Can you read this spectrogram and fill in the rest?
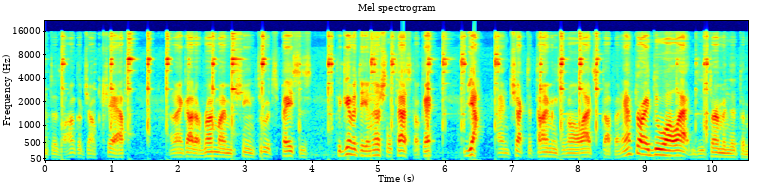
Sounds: speech

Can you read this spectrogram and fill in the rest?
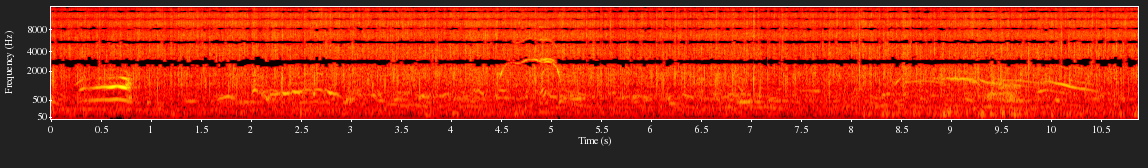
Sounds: water, speech

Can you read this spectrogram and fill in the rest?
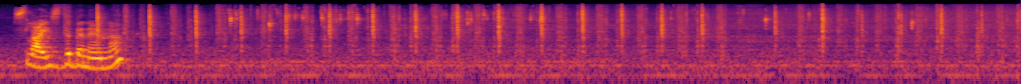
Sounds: frying (food)

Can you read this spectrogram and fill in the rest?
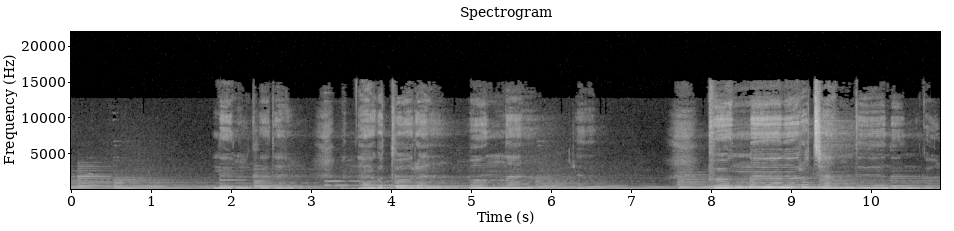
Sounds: music, sad music

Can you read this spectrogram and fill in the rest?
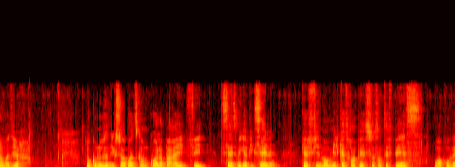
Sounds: speech

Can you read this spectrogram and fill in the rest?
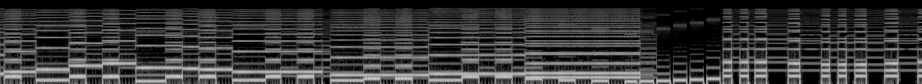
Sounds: music, video game music

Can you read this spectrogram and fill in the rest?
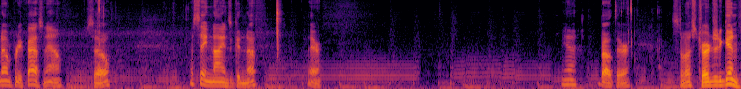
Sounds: music, speech

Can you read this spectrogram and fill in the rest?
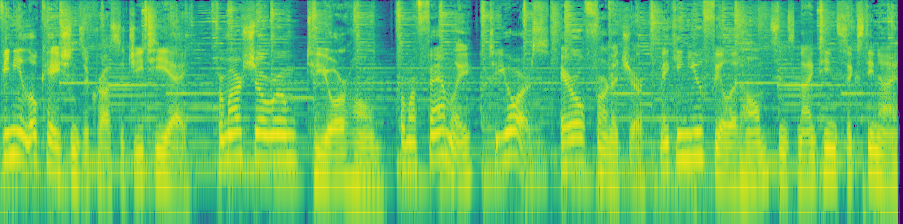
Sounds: speech, music

